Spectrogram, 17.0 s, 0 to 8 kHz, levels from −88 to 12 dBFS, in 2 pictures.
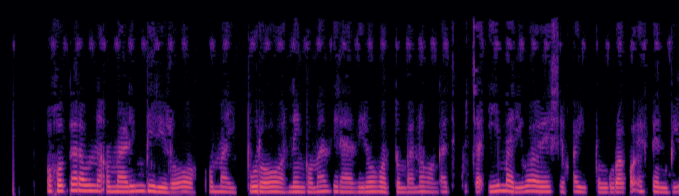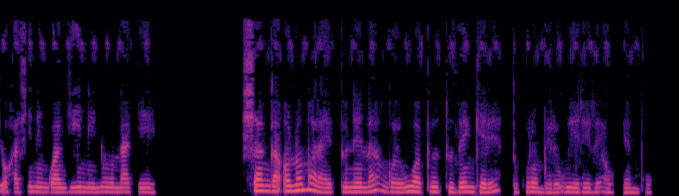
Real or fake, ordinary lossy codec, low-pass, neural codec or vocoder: real; MP3, 32 kbps; 7.2 kHz; none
